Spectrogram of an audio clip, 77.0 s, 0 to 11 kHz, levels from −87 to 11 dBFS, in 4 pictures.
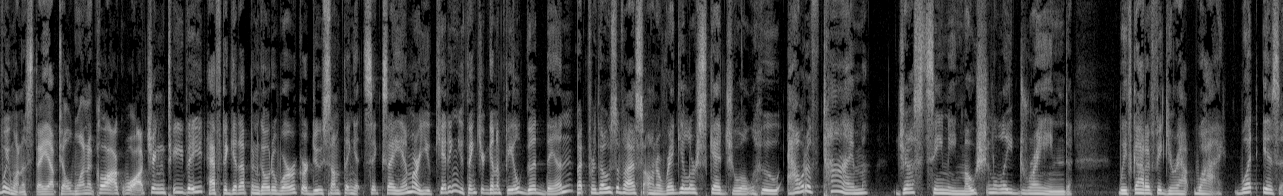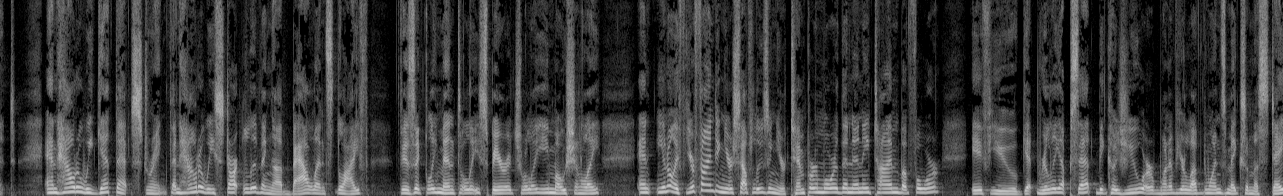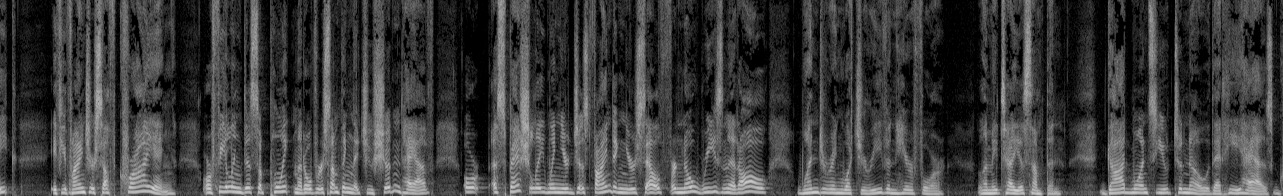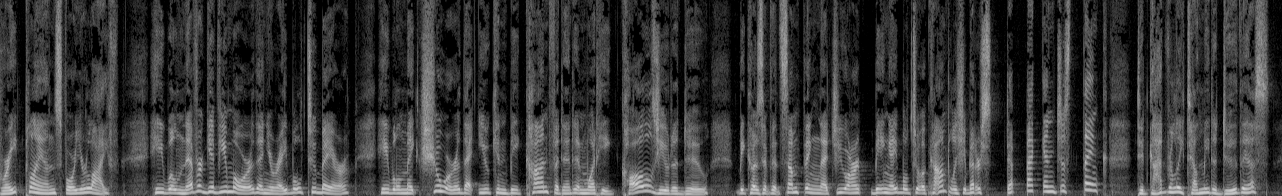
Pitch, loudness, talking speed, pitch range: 200 Hz, -16 LUFS, 170 wpm, 175-225 Hz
